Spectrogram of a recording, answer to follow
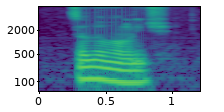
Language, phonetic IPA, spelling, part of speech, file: Polish, [ˌzadɔˈvɔlʲit͡ɕ], zadowolić, verb, LL-Q809 (pol)-zadowolić.wav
